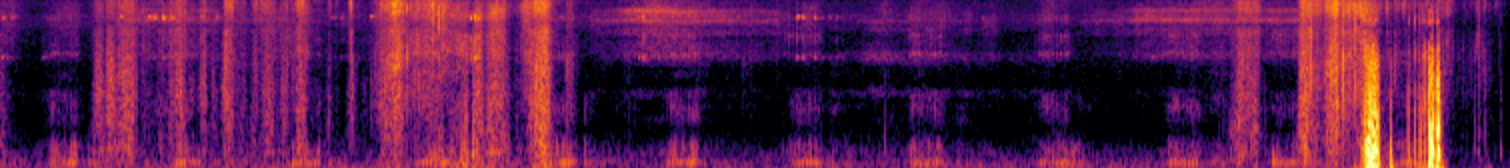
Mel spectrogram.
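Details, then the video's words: Cat purring: a low, even throb pulsing about twice per second, with brief scratchy rustles partway through and a loud burst of handling noise near the end. "Kucing Mendengkur artinya apa?"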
